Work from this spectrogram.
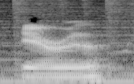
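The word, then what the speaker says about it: Aerith: It's really not I wouldn't call it like a mistransation like like the th sound is not in the Japanese like phonicon.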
